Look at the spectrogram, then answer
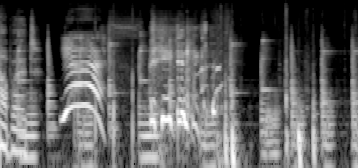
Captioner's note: both giggle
